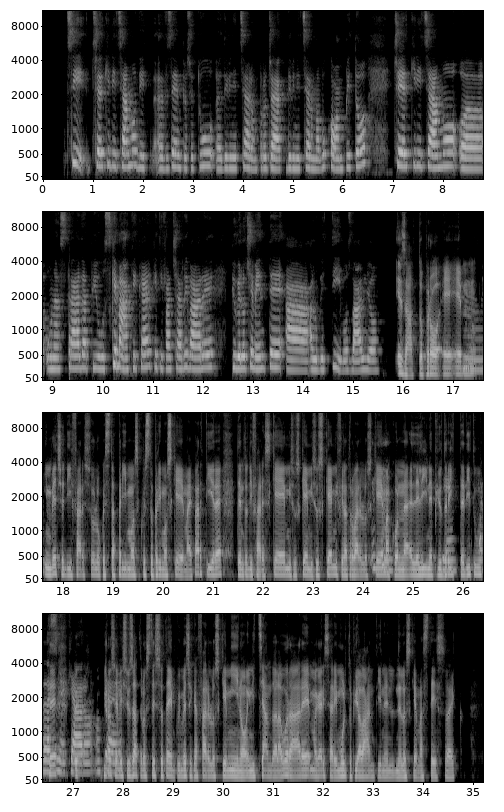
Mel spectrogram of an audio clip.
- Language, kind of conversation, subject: Italian, advice, Come descriveresti la tua tendenza a rimandare i compiti importanti?
- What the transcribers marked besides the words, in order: chuckle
